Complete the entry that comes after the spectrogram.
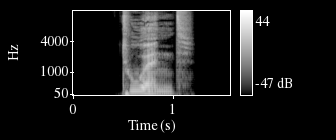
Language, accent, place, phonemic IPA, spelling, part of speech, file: German, Germany, Berlin, /ˈtuːənt/, tuend, verb, De-tuend.ogg
- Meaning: present participle of tun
